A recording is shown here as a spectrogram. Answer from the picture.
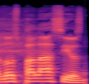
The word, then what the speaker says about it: Los Palacios: I remember one dark night we were going to a town, and I'm going to try and pronounce it correctly, Los Palacios? – Yeah, Los Palacios, the palaces.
